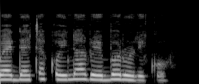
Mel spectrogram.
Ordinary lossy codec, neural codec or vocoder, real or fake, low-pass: none; none; real; 10.8 kHz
